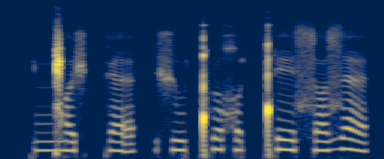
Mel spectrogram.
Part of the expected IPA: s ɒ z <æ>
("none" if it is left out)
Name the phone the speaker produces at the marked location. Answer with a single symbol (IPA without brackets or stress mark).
æ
